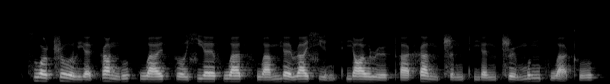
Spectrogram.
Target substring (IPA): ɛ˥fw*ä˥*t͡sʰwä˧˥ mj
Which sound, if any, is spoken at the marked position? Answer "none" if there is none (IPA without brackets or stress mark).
ä˥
